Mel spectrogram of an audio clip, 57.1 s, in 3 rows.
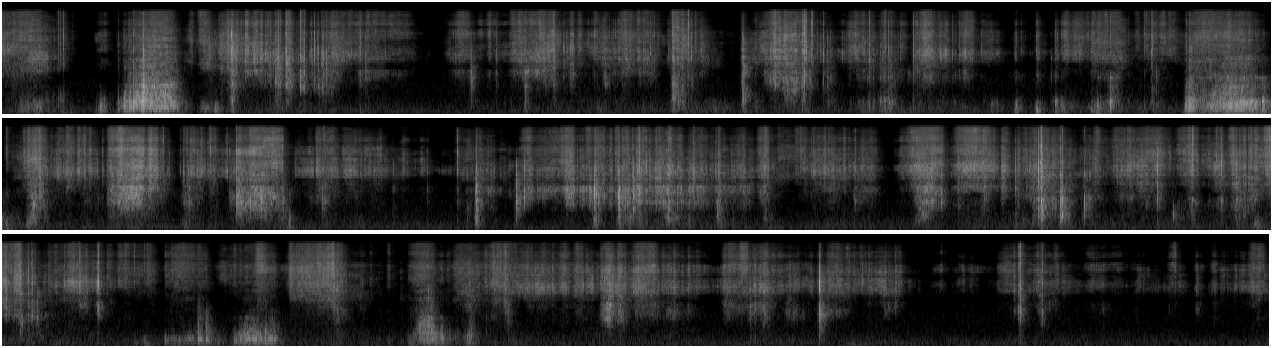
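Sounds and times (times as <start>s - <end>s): paper rustling and crinkling: 2.9s - 5.8s, 25.8s - 32.0s, 32.8s - 40.3s.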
